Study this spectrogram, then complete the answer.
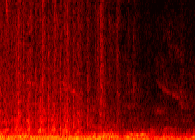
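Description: A pigeon coos in low, soft, rolling tones, close by, with a faint hum in the background.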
